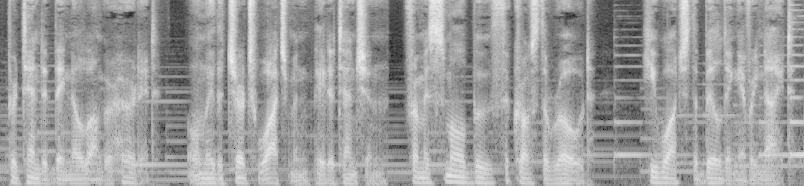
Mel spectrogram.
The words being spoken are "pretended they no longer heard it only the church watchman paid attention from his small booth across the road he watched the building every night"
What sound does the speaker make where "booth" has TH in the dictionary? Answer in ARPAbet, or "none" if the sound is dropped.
TH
